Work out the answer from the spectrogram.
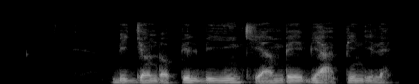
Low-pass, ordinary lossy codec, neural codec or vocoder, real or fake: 7.2 kHz; AAC, 32 kbps; none; real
